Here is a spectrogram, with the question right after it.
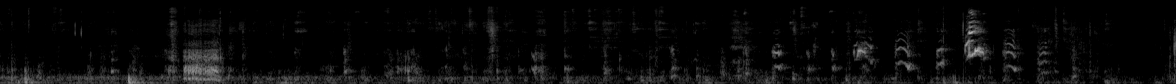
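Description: Bull Terrier puppies give soft growls and short, high yips while play fighting.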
